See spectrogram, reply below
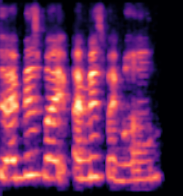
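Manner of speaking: acted tearful voice. Playing a character who tears up thanking the group: crying in character. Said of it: "he's crying".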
